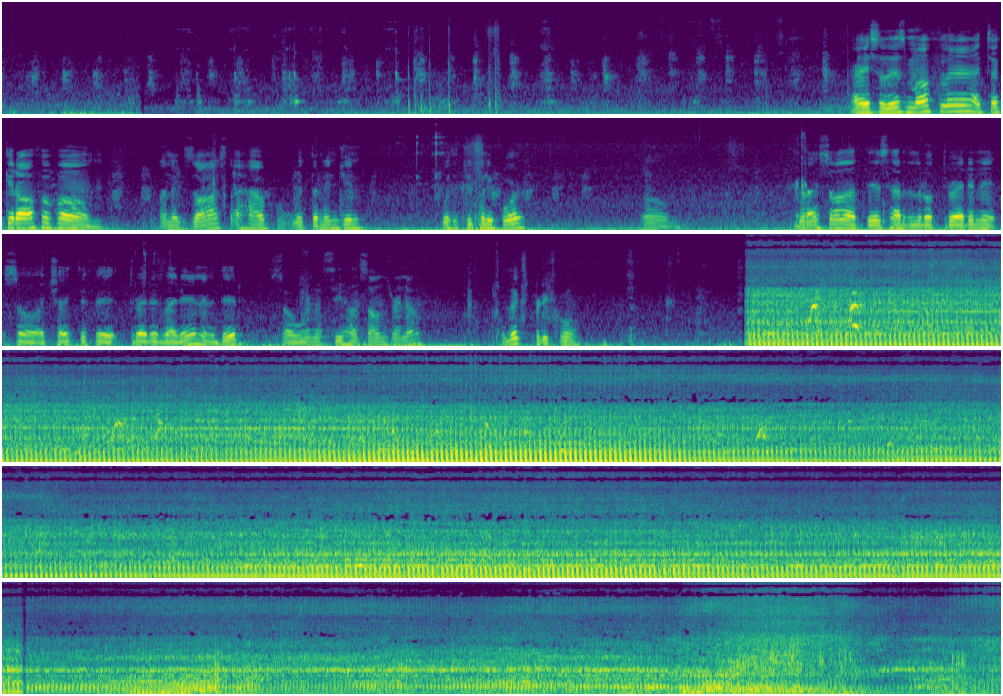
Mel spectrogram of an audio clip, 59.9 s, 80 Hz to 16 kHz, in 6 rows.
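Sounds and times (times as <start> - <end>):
small gas engine running: 1.4 - 12.6, 27.4 - 59.9.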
